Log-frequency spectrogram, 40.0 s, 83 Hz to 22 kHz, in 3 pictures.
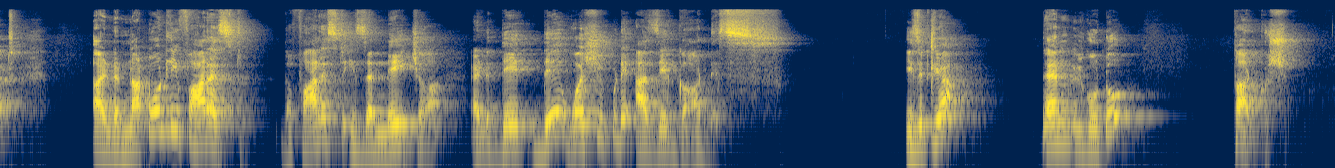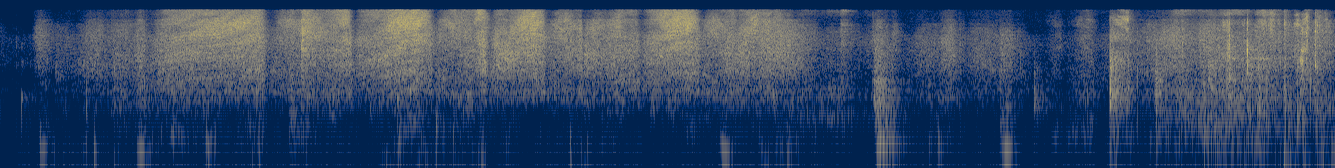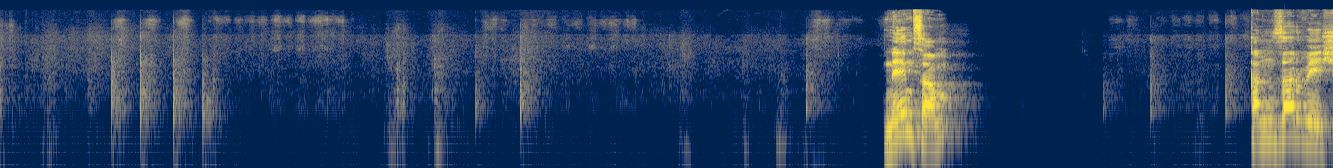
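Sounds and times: duster rubbing on chalkboard: 13.7 - 35.5, 37.7 - 39.4
chalk writing on board: 14.2 - 21.8, 22.7 - 25.2, 27.7 - 30.8, 31.4 - 35.5, 37.6 - 39.3.

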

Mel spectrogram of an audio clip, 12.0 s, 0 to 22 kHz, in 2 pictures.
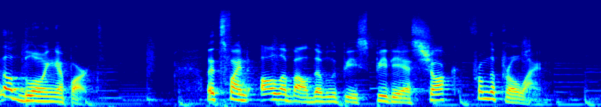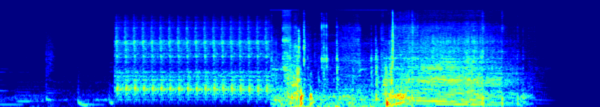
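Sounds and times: motorcycle engine revving: 7.2 - 11.5.

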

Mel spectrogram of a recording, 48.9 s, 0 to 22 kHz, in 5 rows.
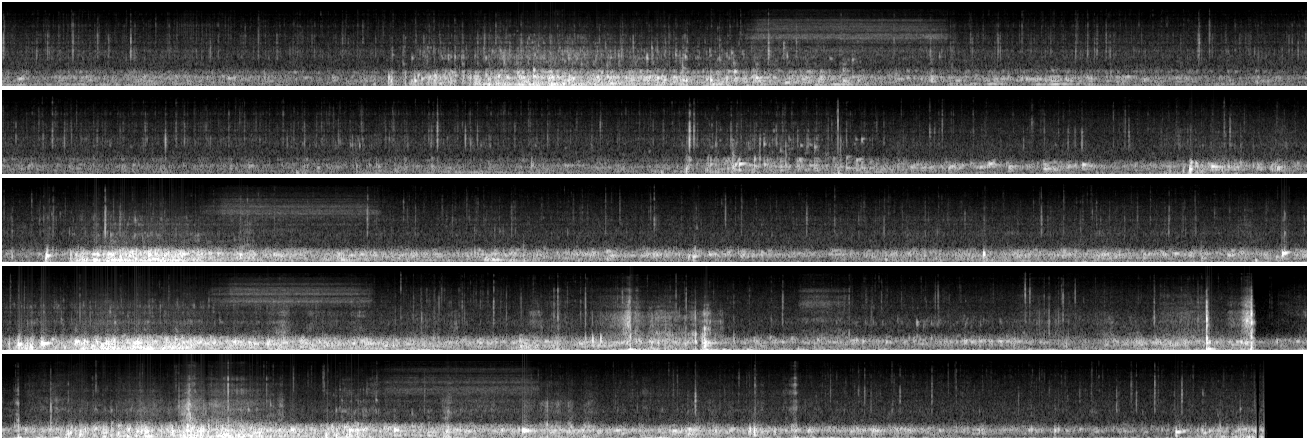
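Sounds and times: low underwater rumble: 0.0 - 48.6
bubbling exhalations underwater: 2.8 - 6.5, 15.0 - 17.8, 18.5 - 24.9, 28.8 - 35.2, 39.4 - 46.1
regulator hiss: 5.6 - 7.3, 21.1 - 22.5, 30.9 - 32.3, 42.0 - 43.2.

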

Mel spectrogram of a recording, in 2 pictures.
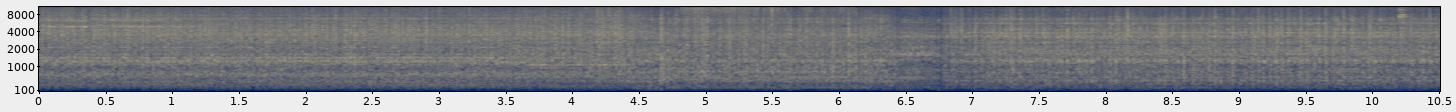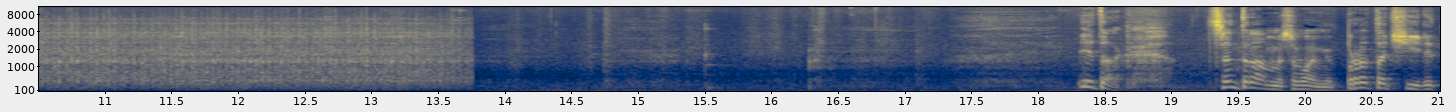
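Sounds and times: metal lathe clattering: 0.1 - 13.8.

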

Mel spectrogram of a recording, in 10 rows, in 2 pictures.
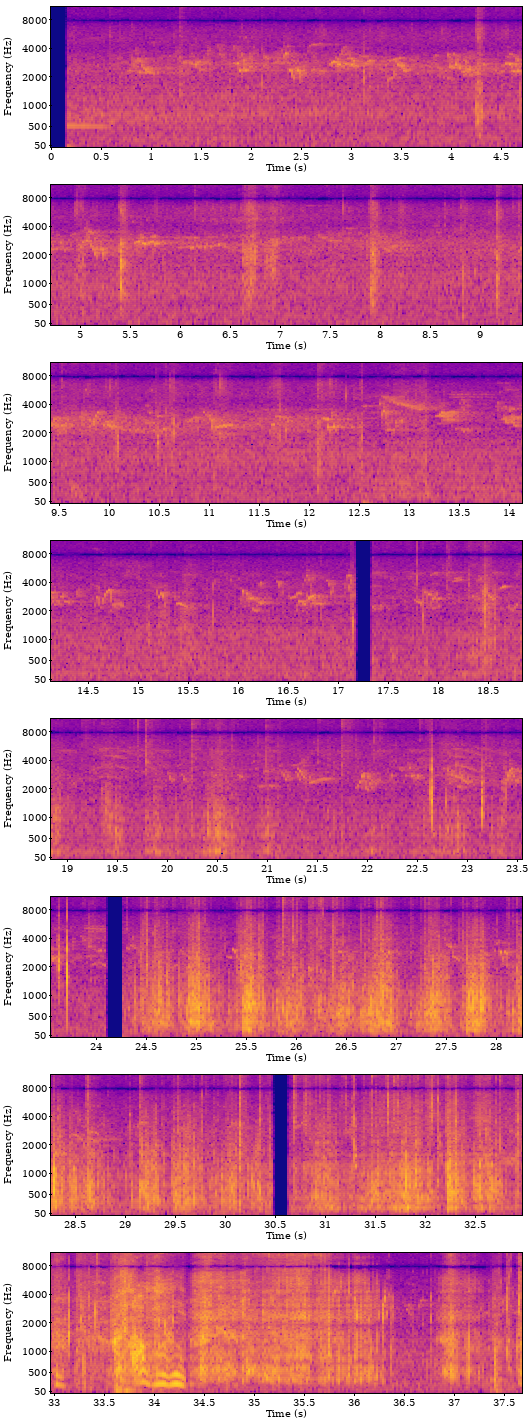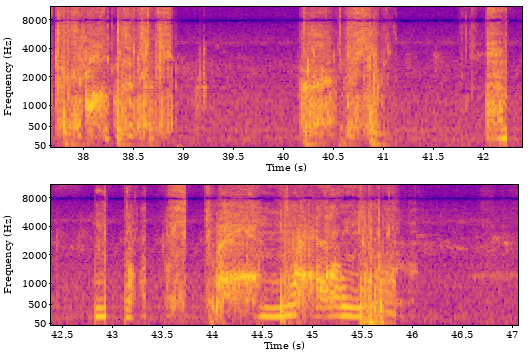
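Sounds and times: small birds chirping: 0.2 - 47.0
footsteps on pavement: 4.1 - 5.8, 6.6 - 12.6.

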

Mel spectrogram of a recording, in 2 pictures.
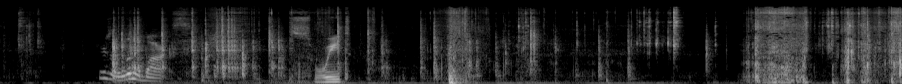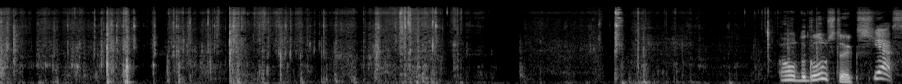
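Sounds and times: box cutter slitting tape: 7.4 - 10.4
tape and cardboard tearing: 7.4 - 13.7.

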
